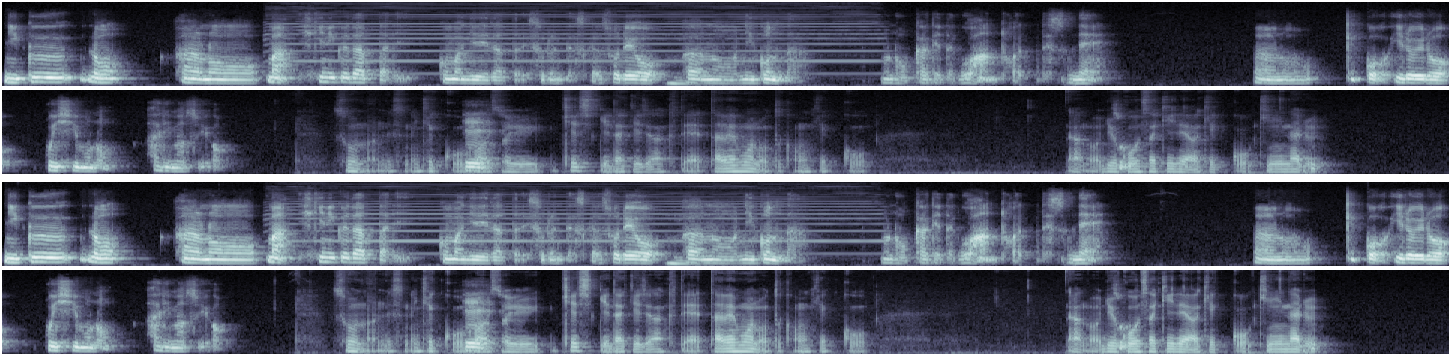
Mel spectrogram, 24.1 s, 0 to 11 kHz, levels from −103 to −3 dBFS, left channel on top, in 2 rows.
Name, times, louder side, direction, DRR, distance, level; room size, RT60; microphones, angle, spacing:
voice 1, 0.0-1.0 1.4-6.7 7.3-9.2 10.4-10.9 11.2-12.1 12.4-13.0 13.3-13.9 15.9-16.1 21.4-21.5, right 1 dB, 25° right, 0.6 m, -19 dB
Bowed string instrument, 2.2-7.5, right 1 dB, 10° left, 2.8 m, -40 dB
voice 2, 14.8-19.3 20.9-23.0, right 5 dB, 65° right, 0.5 m, -29 dB
9.5 x 8.4 x 3.4 m
head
